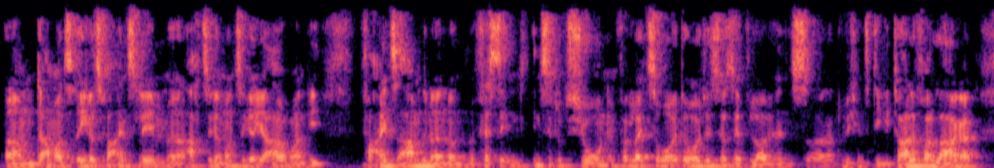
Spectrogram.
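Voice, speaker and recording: A man in his fifties, a podcast guest with Greek as his mother tongue, talks at a middle pitch through a muffled, lo-fi recording. He tells his story in a loose, rambling way, often stopping on fillers and correcting himself mid-word. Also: steady tone, brisk. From Germany. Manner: rambling, many hesitation fillers and self-corrections. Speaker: podcast guest, chess master. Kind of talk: casual conversational storytelling. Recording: dull lo-fi podcast audio.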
